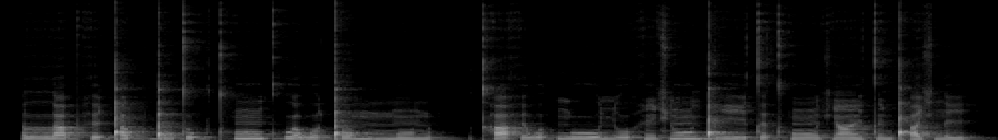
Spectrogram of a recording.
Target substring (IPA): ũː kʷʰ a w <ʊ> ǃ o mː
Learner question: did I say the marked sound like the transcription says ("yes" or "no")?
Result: yes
